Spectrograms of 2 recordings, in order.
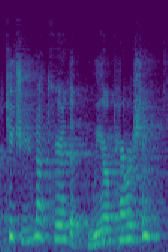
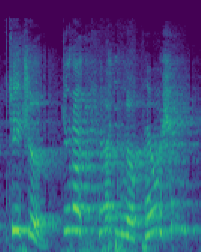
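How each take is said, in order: First: Raised pitch, understated worried plea; mildly anxious question at ordinary volume; concerned. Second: High, loud hammed-up desperate cry; mock-panicked shout, far higher than usual; over-the-top panic. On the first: Acted. Distracted disciples pleading with their teacher, mildly concerned. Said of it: "They're concerned". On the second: Disciples crying to Jesus in the storm, over-the-top panic. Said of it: "That wasn't over the top".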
